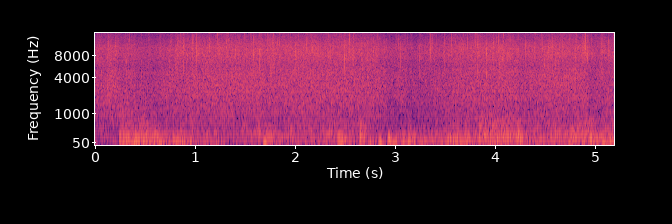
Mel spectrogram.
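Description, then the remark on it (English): Heavy rain of large, heavy drops pours steadily while deep thunder rolls and rumbles continuously underneath, a loud storm with no voices. “They had not gone far before the first ominous roll of heavy thunder could be heard.”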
